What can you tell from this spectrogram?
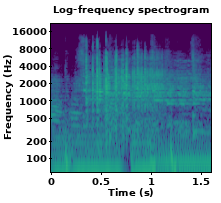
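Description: A continuous rattling clatter of dice rolled across a hard surface for a second and a half, a dense run of small clicks over a steady low hum.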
